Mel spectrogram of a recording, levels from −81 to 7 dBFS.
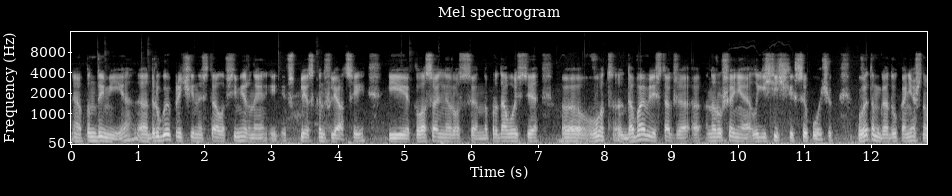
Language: Russian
